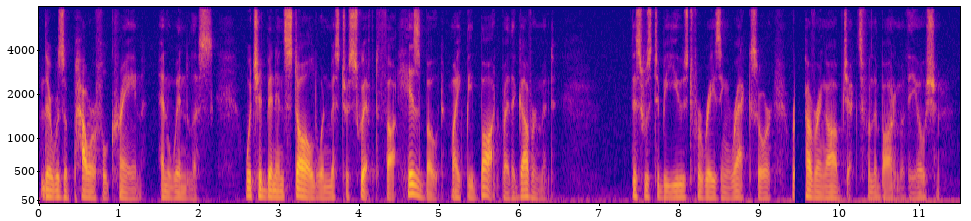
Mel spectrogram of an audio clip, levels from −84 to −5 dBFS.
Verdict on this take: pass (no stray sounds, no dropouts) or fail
fail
